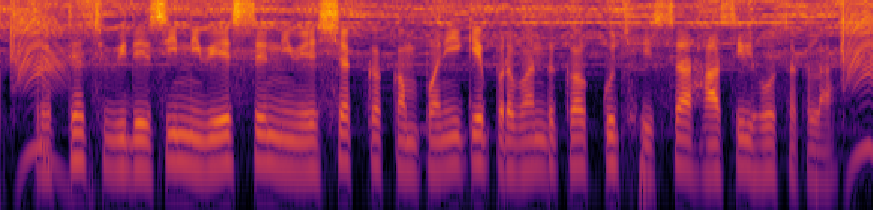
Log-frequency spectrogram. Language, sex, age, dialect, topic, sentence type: Bhojpuri, female, 36-40, Western, banking, statement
